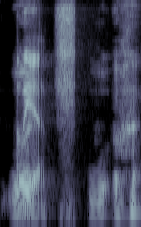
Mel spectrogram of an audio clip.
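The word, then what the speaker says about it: Calia: Kalia.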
